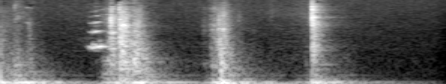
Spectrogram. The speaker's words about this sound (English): Please, close the windows and I will close the door.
